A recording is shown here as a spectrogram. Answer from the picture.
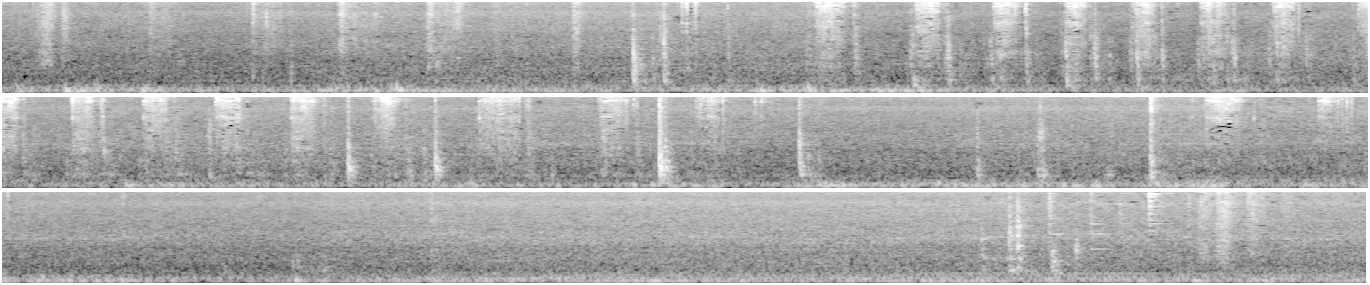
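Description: Socket ratchet clicking as a bolt is backed out: a run of quick, evenly spaced clicks, about three a second, then a few scattered clicks and knocks.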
